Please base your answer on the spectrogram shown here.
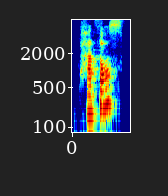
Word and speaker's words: Pazos: Und dann, wie immer, auch wunderbarerweise im Finanztalk-Team mit dabei, Luis Pazos von Pazos. Es wird natürlich Spanisch ausgesprochen, Entschuldigung, von Nur Bares ist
